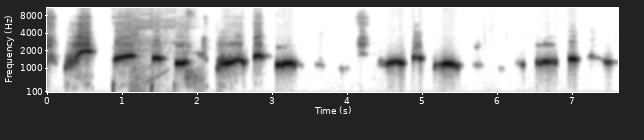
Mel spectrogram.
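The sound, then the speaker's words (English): A song's melody is whistled in clear, bright pitched phrases that glide and waver, set in short runs separated by silent pauses, with no talking. “It's like, even down to the whistle, everything about that song.”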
